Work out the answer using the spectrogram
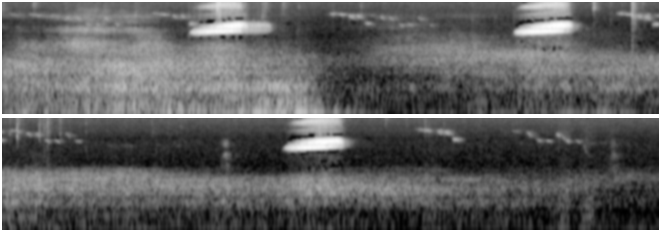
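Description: A bird calling: a single short, high note repeated three times, about every four to five seconds, with faint small chirps between. A low rushing background noise drops away suddenly about four seconds in.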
